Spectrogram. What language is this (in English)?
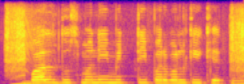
Maithili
